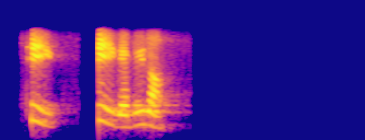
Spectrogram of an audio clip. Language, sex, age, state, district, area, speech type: Dogri, female, 18-30, Jammu and Kashmir, Samba, rural, conversation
